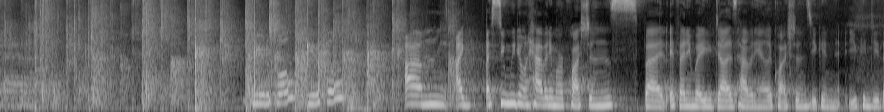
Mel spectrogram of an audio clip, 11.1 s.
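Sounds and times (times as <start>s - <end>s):
slow clap: 0.0s - 5.8s
speech: 3.2s - 11.0s.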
